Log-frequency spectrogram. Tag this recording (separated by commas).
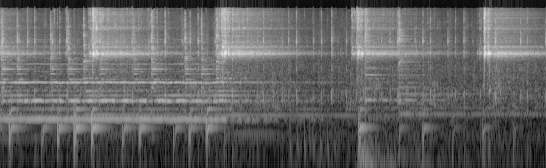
Music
